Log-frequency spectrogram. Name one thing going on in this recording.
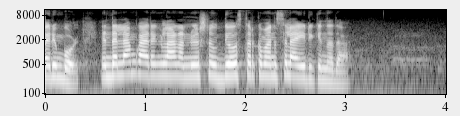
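A young woman reads out the news calmly into a microphone.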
